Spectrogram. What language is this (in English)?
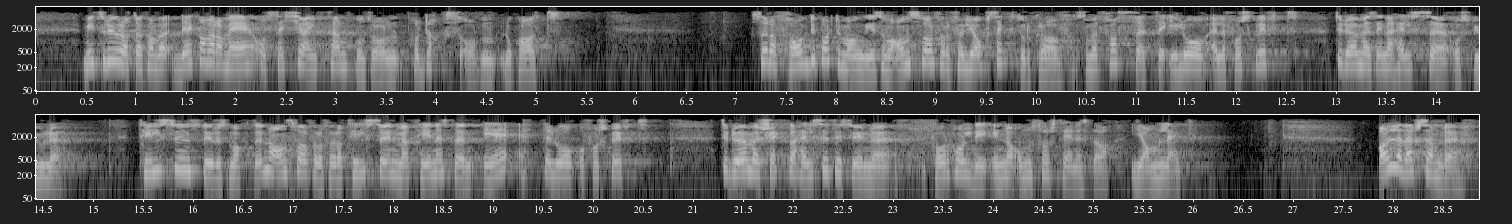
Norwegian Nynorsk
